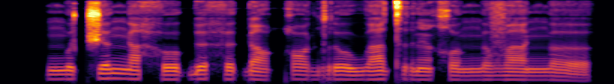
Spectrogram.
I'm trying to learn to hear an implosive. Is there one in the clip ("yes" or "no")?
yes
